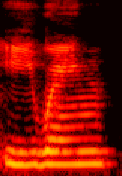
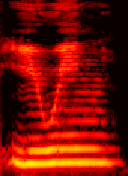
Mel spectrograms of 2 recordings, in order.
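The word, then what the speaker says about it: Ewing: it's off of uh I call it e-wing but it's eing street it's spelled e w i n g and then there's that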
